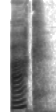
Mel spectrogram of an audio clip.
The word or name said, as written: ark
